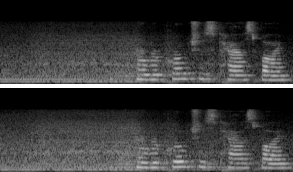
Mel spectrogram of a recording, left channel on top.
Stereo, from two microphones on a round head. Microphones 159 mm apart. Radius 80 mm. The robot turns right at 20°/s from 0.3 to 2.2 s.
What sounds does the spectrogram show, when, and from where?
1.4 s a woman speaking: 45° left (ahead or behind), 1.1 m; by 2.9 s 60° left (ahead or behind), 1.1 m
